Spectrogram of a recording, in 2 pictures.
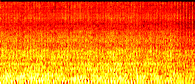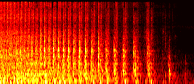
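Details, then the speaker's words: Used Honda lawnmower engine running on a borrowed test spark plug: a loud, hard rattling knock, then sharp regular knocks slowing at shutdown. It has a known rod knock, burns oil, and puffs blue smoke on cold starts. "unfortunately i found out that it had a rod knock the engine makes a knocking noise so loud that i have to wear hearing protection and it burns a lot of oil"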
